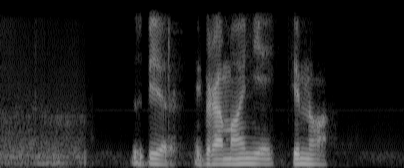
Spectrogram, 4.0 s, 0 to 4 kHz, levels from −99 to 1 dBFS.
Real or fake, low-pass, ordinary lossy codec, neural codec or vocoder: fake; 3.6 kHz; AAC, 32 kbps; codec, 16 kHz, 1 kbps, X-Codec, HuBERT features, trained on LibriSpeech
